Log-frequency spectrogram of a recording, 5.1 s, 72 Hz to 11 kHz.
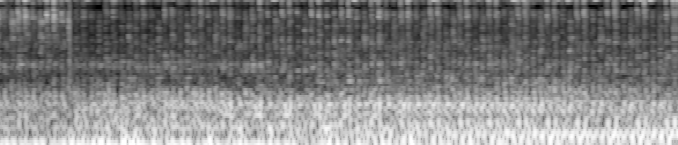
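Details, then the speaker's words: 1979 Chevy C30 V8 idling on first run after eight years stored: loud, rough idle with sharp chuffing puffs and clatter each firing pulse; owner reports exhaust leaks galore and power steering not working. "the power steering appears not to work at all and there are exhaust leaks galore"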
